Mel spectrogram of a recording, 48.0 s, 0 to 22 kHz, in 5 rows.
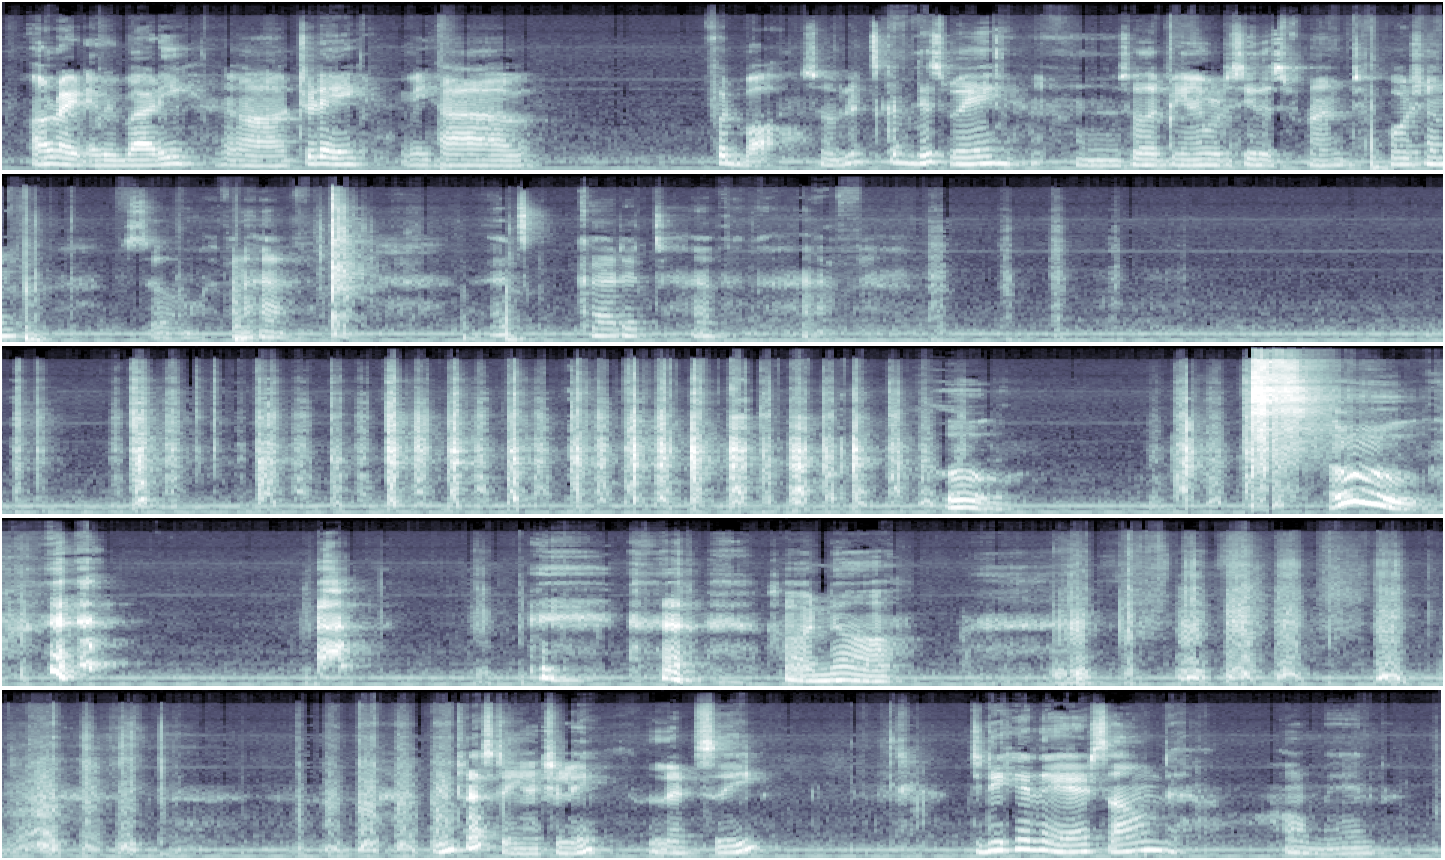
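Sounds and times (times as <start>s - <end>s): blade sawing through leather: 36.2s - 39.4s, 40.6s - 41.5s.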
